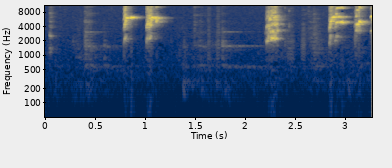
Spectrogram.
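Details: Rosy-faced lovebird giving loud, harsh, shrill chirps in pairs and bursts, with softer twittering and a faint drawn-out whistle between them.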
